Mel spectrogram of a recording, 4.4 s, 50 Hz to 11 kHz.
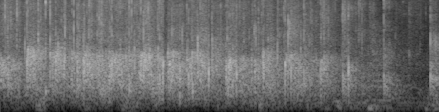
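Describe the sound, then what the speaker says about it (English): Dense, steady applause from an audience at a Holi 2016 gathering as guests are introduced, loud and continuous throughout with faint crowd murmur mixed in. "A round of applause for Rahul."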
